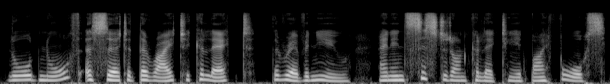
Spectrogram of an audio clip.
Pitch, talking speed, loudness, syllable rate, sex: 190 Hz, 155 wpm, -19 LUFS, 4.8 syllables/s, female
